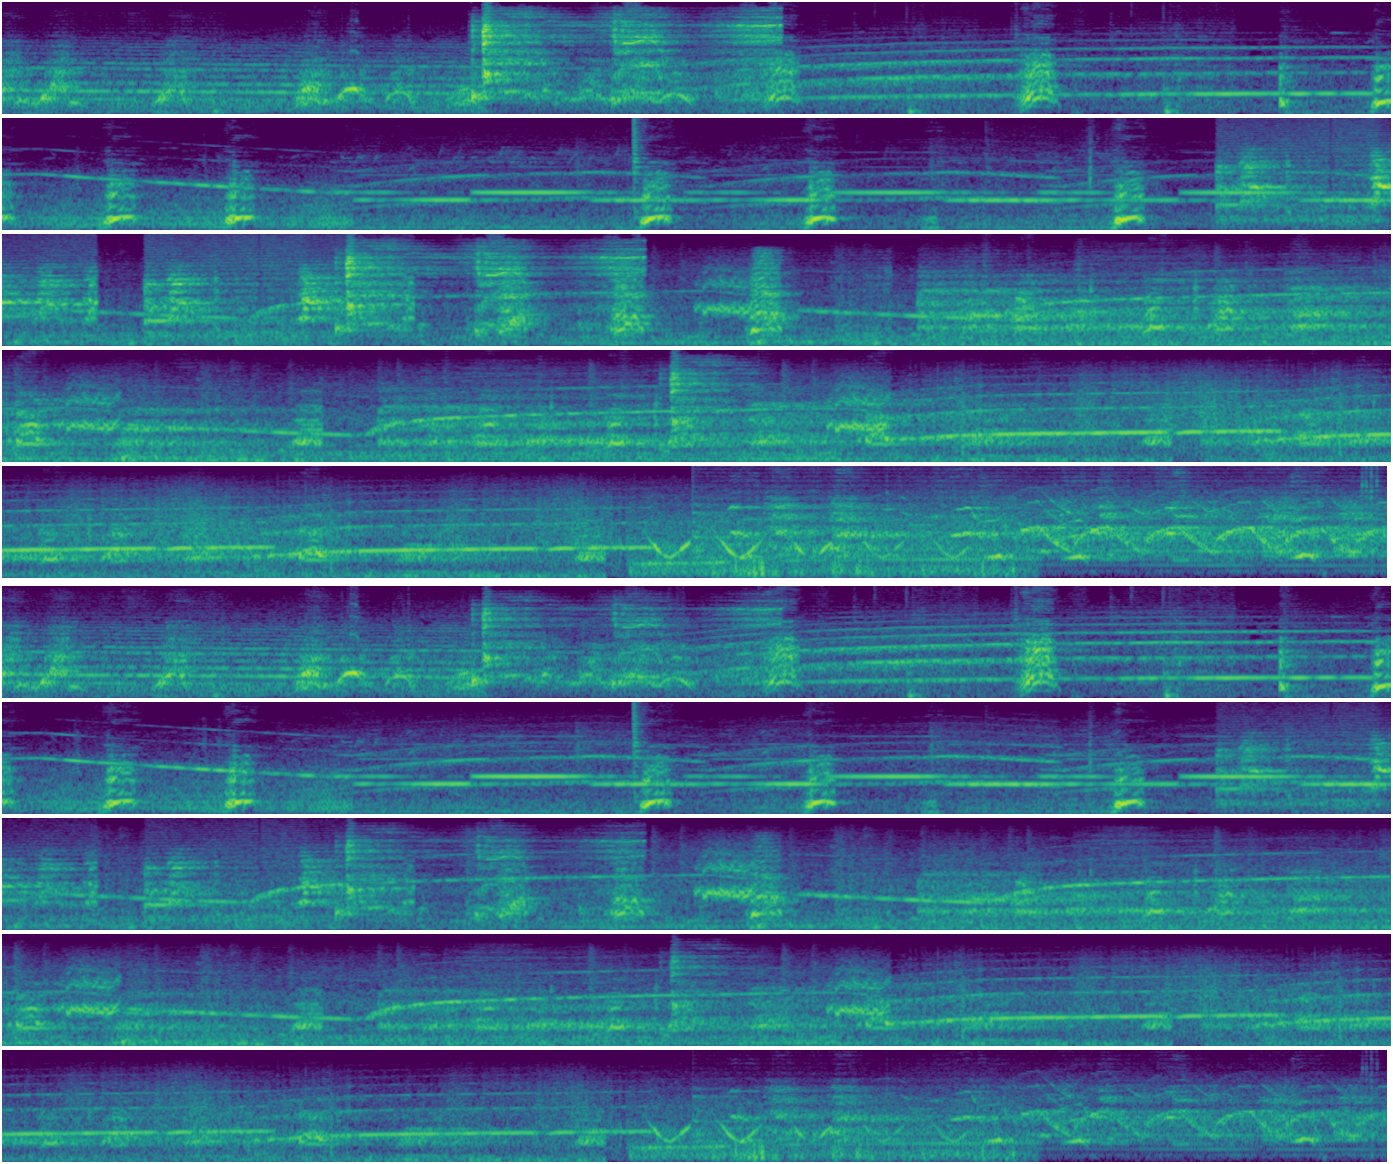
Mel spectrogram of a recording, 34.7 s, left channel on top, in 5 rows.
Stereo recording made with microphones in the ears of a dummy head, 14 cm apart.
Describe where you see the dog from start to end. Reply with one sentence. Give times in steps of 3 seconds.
In this clip you hear the dog on the right from 0 s, in the centre from 9 s and on the left from 12 s.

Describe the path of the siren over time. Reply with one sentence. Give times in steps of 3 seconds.
In this clip you hear the siren on the right from 0 s, in the centre from 21 s and on the left from 27 s.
